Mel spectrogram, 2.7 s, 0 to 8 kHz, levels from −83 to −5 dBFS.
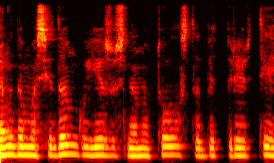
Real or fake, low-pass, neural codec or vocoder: real; 7.2 kHz; none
